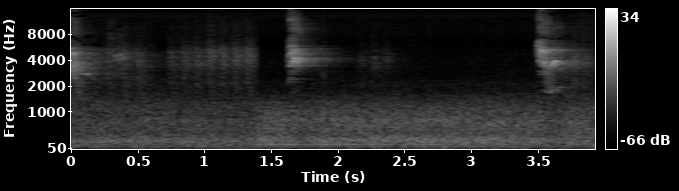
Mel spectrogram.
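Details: Asian house martins at a nesting colony where sparrows that moved in over winter compete with them for nests, first seen in mid-March. Two brief, high, buzzy chirps come at about 1.6 and 3.5 seconds over faint twittering and a low steady hum.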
